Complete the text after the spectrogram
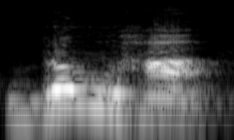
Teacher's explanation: র ফলা ব এর আগে উচ্চারিত হয় না পরে উচ্চারিত হয় অবশ্যই পরে উচ্চারিত হয়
